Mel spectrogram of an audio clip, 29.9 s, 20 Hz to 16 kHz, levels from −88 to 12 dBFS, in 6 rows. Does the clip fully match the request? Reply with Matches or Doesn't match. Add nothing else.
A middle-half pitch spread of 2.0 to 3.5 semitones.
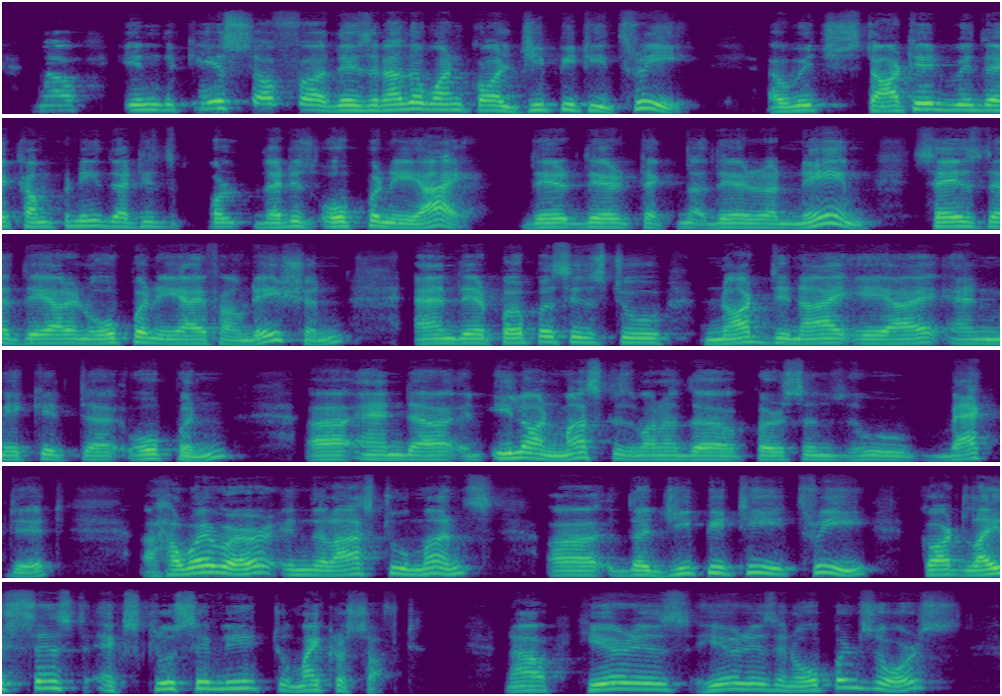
Doesn't match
